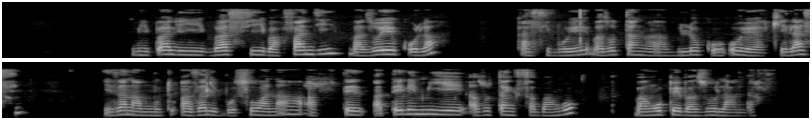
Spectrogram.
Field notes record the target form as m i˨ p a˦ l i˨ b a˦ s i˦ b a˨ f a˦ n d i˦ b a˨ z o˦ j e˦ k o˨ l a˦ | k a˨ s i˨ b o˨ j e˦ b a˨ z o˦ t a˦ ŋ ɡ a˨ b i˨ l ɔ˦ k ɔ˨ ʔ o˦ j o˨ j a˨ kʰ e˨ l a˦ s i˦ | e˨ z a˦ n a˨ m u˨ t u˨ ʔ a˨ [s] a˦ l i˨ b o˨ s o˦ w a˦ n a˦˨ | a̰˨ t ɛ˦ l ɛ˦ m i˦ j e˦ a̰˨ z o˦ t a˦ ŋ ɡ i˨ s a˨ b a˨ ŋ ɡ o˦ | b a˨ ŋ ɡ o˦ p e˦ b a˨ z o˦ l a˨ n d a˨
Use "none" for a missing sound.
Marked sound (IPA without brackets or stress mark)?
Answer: z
